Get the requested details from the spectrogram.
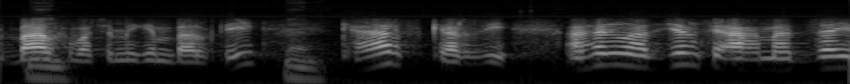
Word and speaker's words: کرزی: مثلا ما بسیار اتفاق افتاده که در ایران برای ما هیچ خوشایند نبوده که رئیس جمهور مملکت رو کرزای تلفظ میکنه در اخبار مثلا کرزای، در حالی که یادم کرزای هست یعنی این شخص و نه تنها کرزای بلکه حتی در واقع درستش کرزی هست.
